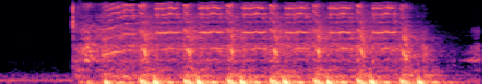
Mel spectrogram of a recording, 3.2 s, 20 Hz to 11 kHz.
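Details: 2020 Husqvarna FC450 after in-tank fuel pump replacement, cranking with tank opened to check relief valve: starter spins the single at steady three-and-a-half compression pulses a second, even and unbroken; normal cranking.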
